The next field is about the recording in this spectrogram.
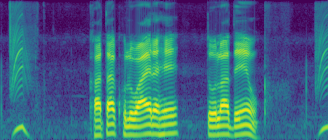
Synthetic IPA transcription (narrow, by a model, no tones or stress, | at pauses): kʰaːt̪aːkʰʊlʋaːeːɾəɦeː | t̪oːlaːd̪ẽːõː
